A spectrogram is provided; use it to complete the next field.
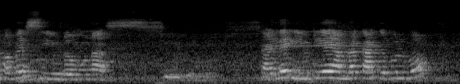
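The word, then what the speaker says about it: Pseudomonas: ও এন এস সিউডোমোনাস এখানে যদিও পি আছে বাট পি এর উচ্চারণ হবে না উচ্চারণ হবে সিউডোমোনাস তাইলে ইউটিআই আমরা কাকে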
